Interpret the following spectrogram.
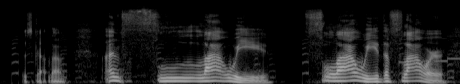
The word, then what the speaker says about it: Flowey: Flowey the flower. I would say flowy, but that wouldn't rhyme with flower. It would rhyme with like flower. So, I think it has to be Flowey, right?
